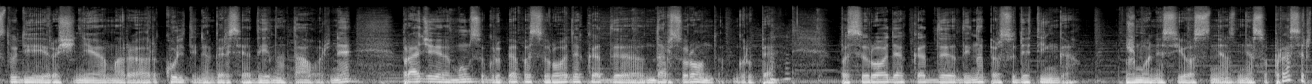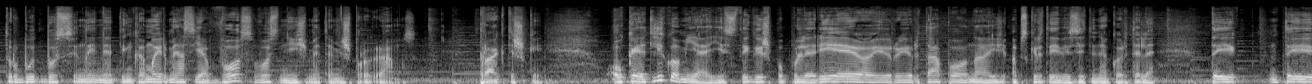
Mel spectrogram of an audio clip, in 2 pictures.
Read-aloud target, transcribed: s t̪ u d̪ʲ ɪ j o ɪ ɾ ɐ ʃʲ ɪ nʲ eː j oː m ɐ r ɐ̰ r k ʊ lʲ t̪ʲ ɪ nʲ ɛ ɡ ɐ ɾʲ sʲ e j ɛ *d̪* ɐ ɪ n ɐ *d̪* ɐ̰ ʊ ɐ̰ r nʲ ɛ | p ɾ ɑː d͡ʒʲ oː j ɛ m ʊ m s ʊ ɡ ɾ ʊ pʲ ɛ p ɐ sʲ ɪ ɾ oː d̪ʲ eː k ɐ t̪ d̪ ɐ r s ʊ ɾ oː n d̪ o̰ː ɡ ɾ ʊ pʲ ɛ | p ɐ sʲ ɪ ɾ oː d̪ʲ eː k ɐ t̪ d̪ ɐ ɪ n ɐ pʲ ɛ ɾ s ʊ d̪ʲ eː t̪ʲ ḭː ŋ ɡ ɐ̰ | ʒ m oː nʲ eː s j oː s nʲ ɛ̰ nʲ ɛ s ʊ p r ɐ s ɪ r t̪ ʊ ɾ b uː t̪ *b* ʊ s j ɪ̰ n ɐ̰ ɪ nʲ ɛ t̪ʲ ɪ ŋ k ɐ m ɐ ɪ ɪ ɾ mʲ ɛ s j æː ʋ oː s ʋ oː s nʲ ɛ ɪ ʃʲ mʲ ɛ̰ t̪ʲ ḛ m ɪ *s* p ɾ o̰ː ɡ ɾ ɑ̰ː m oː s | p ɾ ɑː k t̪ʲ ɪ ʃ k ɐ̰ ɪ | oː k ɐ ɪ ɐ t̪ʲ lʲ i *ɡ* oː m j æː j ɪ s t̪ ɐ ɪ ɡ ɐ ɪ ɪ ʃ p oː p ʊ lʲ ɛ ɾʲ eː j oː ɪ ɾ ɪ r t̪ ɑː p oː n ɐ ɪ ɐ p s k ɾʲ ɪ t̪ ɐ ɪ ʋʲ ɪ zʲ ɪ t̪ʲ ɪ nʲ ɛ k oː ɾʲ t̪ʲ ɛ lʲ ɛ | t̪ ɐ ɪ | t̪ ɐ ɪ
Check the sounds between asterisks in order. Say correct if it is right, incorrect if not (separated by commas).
correct, incorrect, correct, incorrect, incorrect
